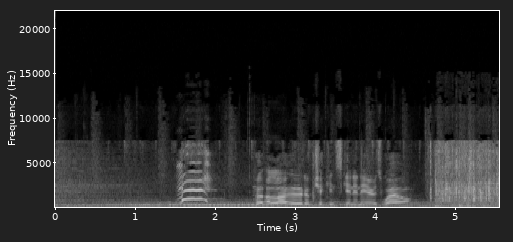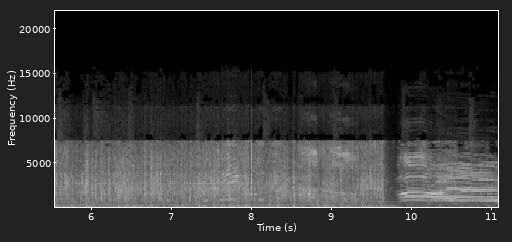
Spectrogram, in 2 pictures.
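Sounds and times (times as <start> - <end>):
blender running: 4.7 - 9.8.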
